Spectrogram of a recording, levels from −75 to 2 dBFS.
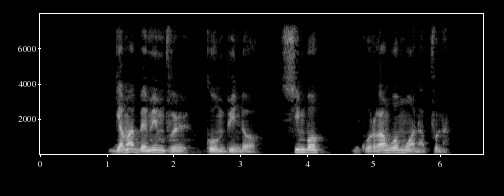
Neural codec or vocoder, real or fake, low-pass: none; real; 7.2 kHz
